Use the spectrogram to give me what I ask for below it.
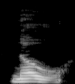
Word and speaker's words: know: Cuando una palabra de inglés empieza con una K y una N, no se pronuncia la K de esa palabra, como en este caso, know.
